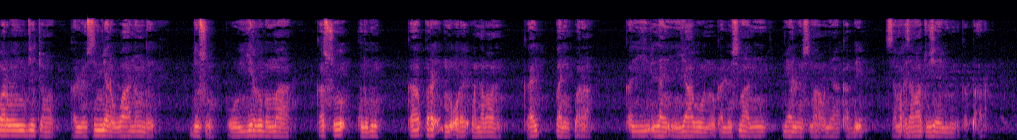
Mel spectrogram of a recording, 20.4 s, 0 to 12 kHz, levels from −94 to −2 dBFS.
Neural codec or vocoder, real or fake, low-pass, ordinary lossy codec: none; real; 7.2 kHz; AAC, 32 kbps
